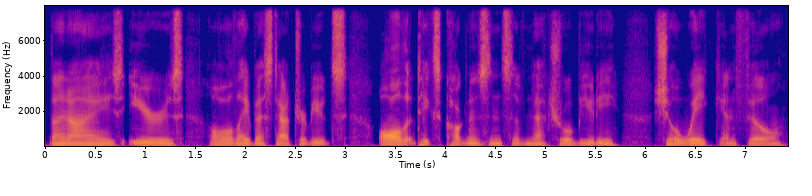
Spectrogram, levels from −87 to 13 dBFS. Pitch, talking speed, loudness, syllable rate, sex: 90 Hz, 130 wpm, -20 LUFS, 4.5 syllables/s, male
